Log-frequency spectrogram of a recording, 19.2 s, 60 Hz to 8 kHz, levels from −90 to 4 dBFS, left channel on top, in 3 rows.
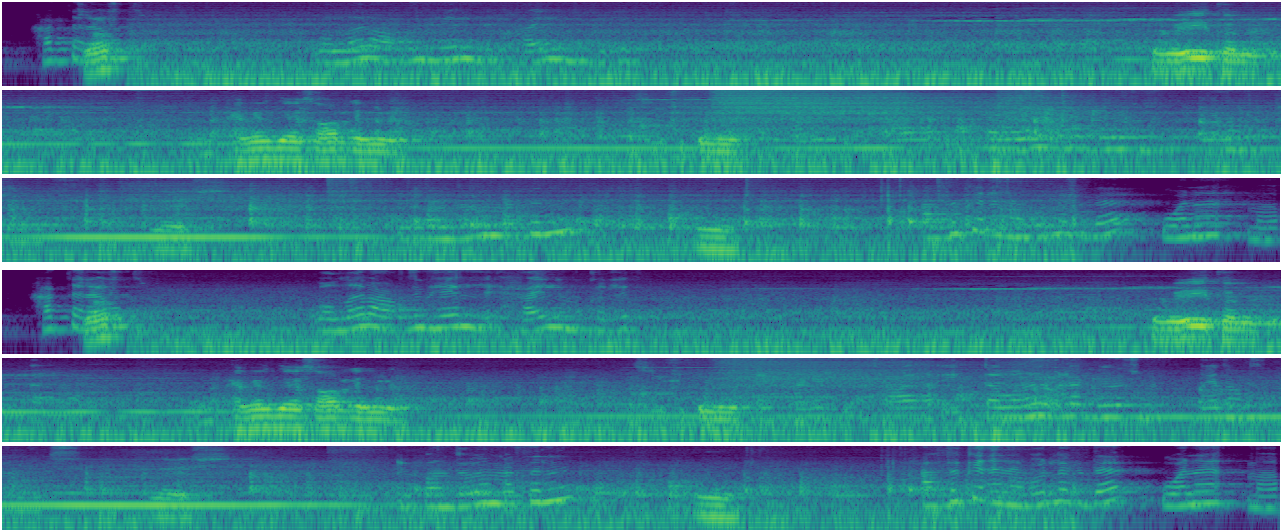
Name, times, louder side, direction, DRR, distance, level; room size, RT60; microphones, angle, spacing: voice 1, 0.2-0.7 1.6-3.2 6.5-6.9 10.2-13.2 14.8-15.7 17.4-19.1, right 2 dB, 55° right, 8 dB, 1.8 m, -30 dB
sound 1, 0.6-18.2, left 2 dB, 70° left, 2.6 m, -33 dB
sound 2, 5.7-15.3, right 1 dB, 25° left, 6.6 m, -33 dB
voice 2, 5.8-6.3 7.3-8.5 9.6-10.1 13.5-13.9 16.3-16.5, equal, ahead, 10 dB, 0.5 m, -22 dB
23.0 x 13.5 x 4.3 m, 0.67 s
head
